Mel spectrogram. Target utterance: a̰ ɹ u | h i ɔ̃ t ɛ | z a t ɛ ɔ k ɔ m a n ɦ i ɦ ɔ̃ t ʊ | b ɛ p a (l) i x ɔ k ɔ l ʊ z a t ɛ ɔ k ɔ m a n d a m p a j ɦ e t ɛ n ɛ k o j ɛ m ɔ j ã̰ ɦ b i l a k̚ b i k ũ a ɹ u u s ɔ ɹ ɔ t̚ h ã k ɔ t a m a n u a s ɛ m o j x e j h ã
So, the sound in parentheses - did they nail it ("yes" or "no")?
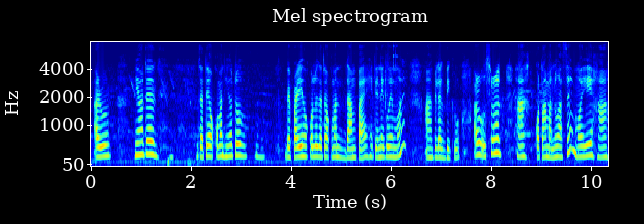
no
